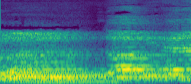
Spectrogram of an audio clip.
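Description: Voices singing liturgical chant in long, held notes, with a new note starting about a second and a half in.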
